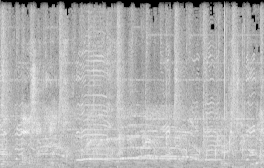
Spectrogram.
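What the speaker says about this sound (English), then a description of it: "Big round of applause, thank you" A bikini contest audience cheers and whoops loudly and continuously over steady, thumping music.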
